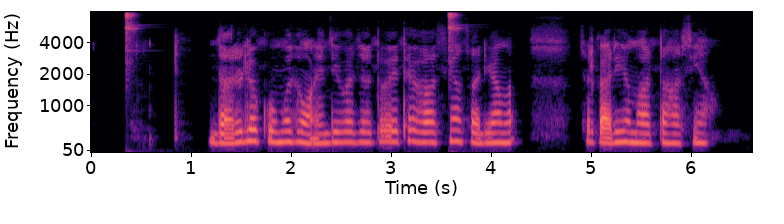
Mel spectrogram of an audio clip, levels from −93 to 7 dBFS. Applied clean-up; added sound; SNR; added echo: none; Tambourine; 11 dB; none.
